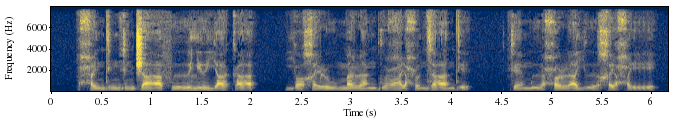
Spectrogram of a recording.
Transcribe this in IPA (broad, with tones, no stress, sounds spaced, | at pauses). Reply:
ħ ɪ˨˥ n d ɪ˨˥ ŋ ɡ ɪ˨˥ n d͡ʒ aː˨˩˦ f ɯː˨˥ lʲ ɯ˨˥ j a˨˩˦ k a˨˥ | j ɔ˨˩˦ χ e˨˥ ɭ uː˨˩˦ m a˨˥ ɭ a˨˥ ŋ ɡ u˨˩˦ ʕ i˨˥ ħ u˨˥ n z aː˨˥ n d ɪ˨˩˦ | k ɛ˨˥ m ɯː˨˩˦ ħ ɔ˨˥ ɭ a˨˥ j ɯː˨˩˦ χ e˨˩˦ ħ eː˨˩˦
